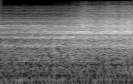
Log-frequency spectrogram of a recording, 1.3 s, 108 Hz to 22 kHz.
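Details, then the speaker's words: Tefal Access Steam Force DT8270G0 2000 W handheld garment steamer, 200 ml tank, turbo button pressed: hiss builds and swells with a steady high tone as more steam is generated; normal turbo steam burst. "so now let's try the turbo button let's press on it and it generates More Steam"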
